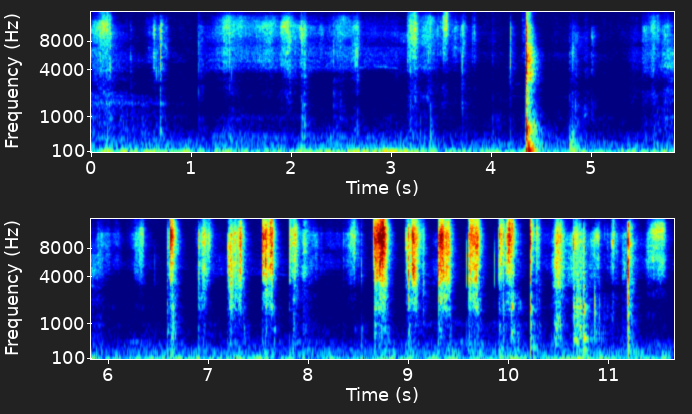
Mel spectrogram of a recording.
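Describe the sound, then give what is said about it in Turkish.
Tarot cards shuffled and drawn for a reading: soft rustling and sliding of the deck, one sharp slap, then a quick run of many crisp card flicks and snaps. “Sonuç kartı çekeyim.”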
